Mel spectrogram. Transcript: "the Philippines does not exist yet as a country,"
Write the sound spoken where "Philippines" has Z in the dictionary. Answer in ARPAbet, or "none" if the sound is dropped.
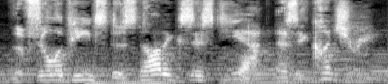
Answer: Z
